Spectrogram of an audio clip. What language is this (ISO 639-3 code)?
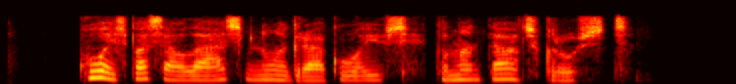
lav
